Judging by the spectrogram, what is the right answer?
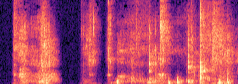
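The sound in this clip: Chewing on freshly made Riebel, a cornmeal dish soaked in milk and still slightly grainy; soft, crunchy mouth noises come in a few bursts separated by short pauses, with no talking.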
